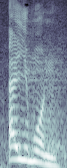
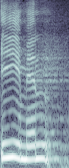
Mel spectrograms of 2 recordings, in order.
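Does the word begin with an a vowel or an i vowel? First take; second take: a vowel; i vowel. First: The word begins with an a vowel. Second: The word begins with an i vowel. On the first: The speaker calls it right. "تقول أيمن" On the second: The speaker calls it wrong. "لا تقول إيمن"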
